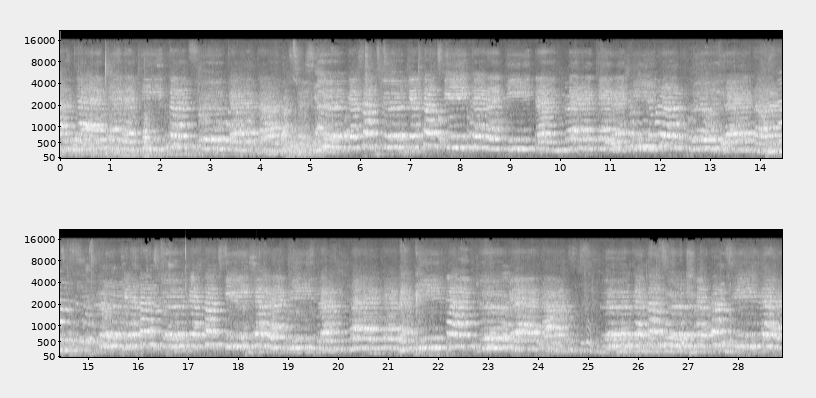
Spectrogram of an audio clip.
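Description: A group of young children and women singing a ring-dance song together.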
